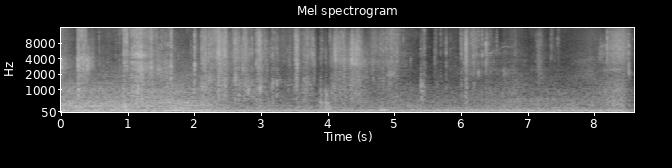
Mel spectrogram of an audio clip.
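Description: Scissors cutting through thin tissue paper, then the tissue paper crinkling and rustling as hands handle and smooth it flat, fainter in the second half.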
